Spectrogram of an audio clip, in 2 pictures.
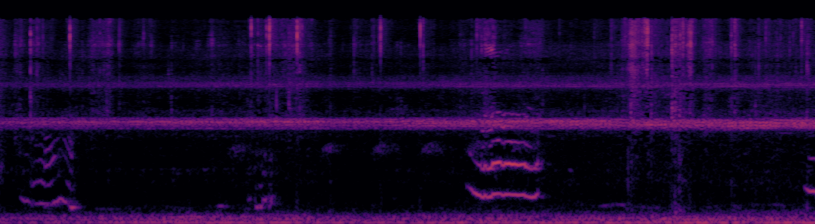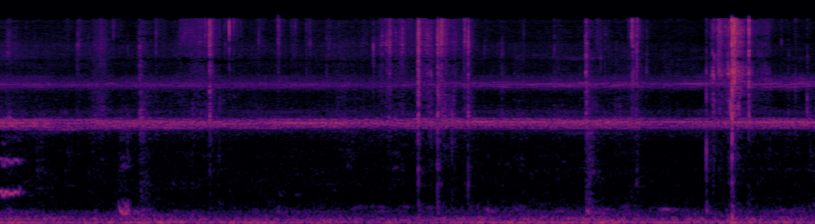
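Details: Kitten playfully biting its mother's stomach gives several short, rising-and-falling mews spread across the recording, set against a steady high electrical whine and low rumbling background noise.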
